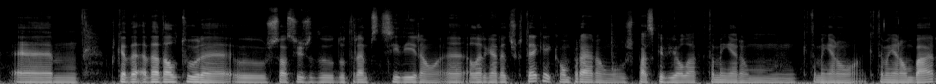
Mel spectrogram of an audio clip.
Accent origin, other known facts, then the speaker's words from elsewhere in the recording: Braga, Norte, Portugal; eu sou, sou de Braga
